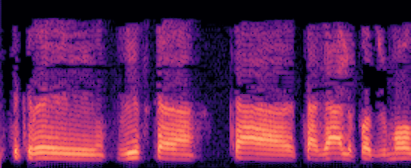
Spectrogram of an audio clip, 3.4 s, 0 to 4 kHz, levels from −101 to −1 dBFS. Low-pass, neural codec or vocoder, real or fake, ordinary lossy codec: 3.6 kHz; none; real; MP3, 16 kbps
